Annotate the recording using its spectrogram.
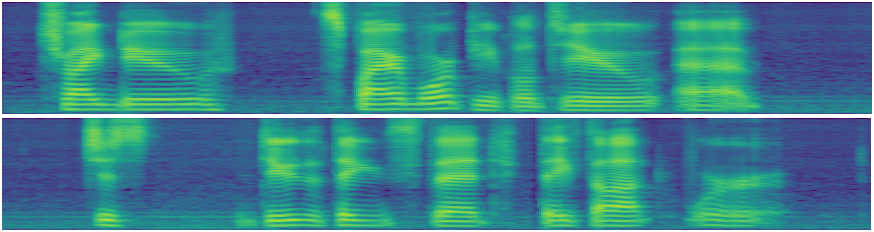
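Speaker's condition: Duchenne muscular dystrophy; no family history

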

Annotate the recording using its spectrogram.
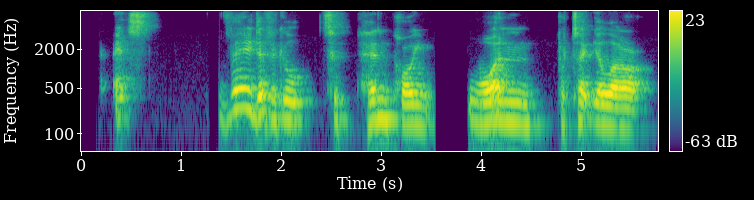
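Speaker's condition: Stammer; restrictive through life until Maguire speech recovery program about 21 years ago; since Maguire program able to give public, after-dinner, wedding and funeral speeches; says currently pretty sloppy, not best example of Maguire program; blocks

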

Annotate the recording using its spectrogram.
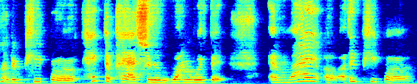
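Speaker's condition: Deafness; born with normal hearing

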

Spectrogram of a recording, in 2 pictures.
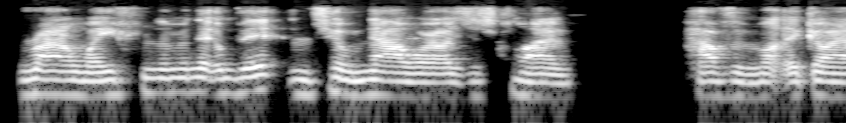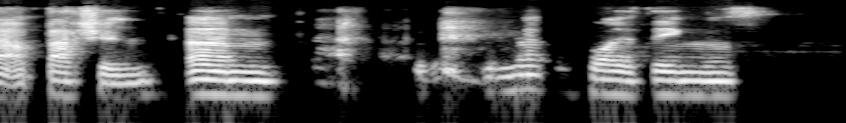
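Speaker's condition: Bilateral cleft lip and palate; congenital, severe

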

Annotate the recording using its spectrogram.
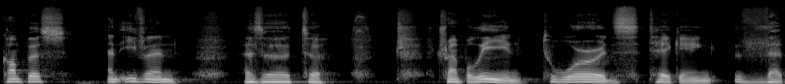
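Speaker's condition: Stutter; lifelong severe stutter, resulting severe social anxiety, public speaking and meditation against fear since 5 years; still stutters, states stutter openly to listeners; severe speech impediment lifelong, avoided speaking growing up in Lebanon, chose silence against negative reactions; repeated sounds, prolonged sounds, blocks

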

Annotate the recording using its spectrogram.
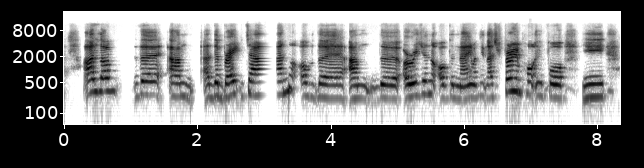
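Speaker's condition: Bilateral cleft lip and palate

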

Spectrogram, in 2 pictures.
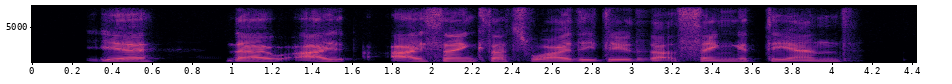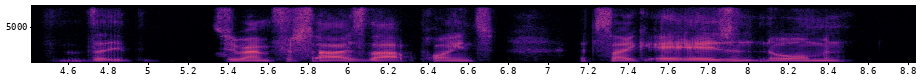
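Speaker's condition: Stuttering; repeated words, prolonged sounds

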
